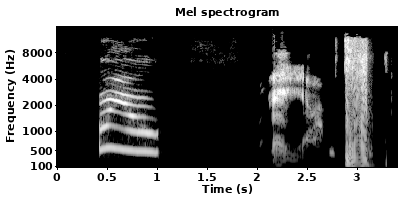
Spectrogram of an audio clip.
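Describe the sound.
A person imitates a cat with a flamethrower in Doha being run over: one drawn-out, wavering meow, a short silence, then a strangled yowl breaking into a harsh, rasping burst and a few quick sputters, loud.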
